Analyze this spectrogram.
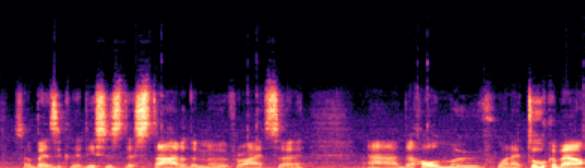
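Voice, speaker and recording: Speaking with an Australian accent, a man at medium pitch keeps a monotone, flat intonation, with audible room echo and noticeable background noise. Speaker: trading educator. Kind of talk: tutorial. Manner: hesitant, many filler words; casual.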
